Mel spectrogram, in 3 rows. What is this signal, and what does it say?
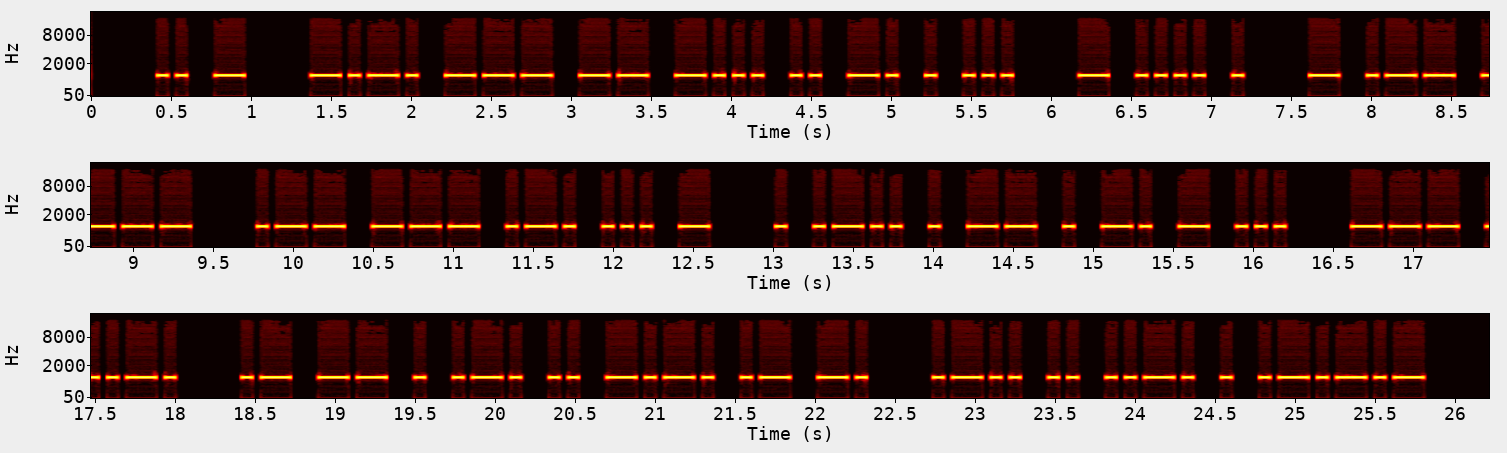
Morse code, heard as a keyed tone, about 20 wpm, 1000 Hz. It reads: IT COMBINES THE TWO WORST ELEMENTS OF AMERICAN LIFE.
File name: qotdfiles / 20wpm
